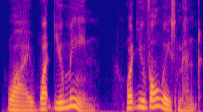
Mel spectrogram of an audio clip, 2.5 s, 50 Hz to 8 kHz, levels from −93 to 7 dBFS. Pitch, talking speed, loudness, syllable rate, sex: 140 Hz, 165 wpm, -16 LUFS, 4.9 syllables/s, male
